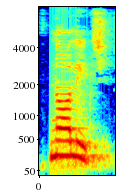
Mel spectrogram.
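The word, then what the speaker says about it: knowledge: नॉलेज, इसमें के silent है, उर्दू में ऐसे लिखेंगे, इल्म को कहते हैं।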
